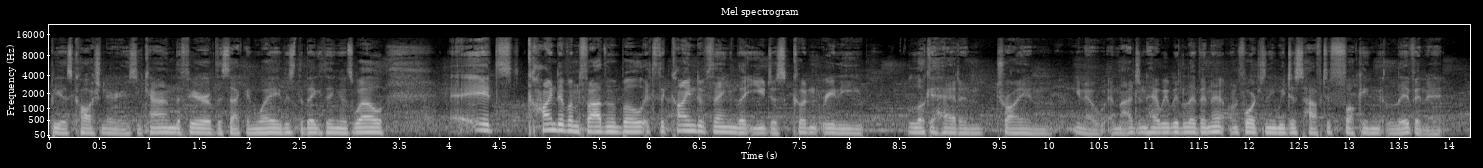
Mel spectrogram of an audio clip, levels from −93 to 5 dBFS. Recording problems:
murmuring crowd; noticeable; throughout; 15 dB below the speech

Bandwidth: 14.5 kHz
